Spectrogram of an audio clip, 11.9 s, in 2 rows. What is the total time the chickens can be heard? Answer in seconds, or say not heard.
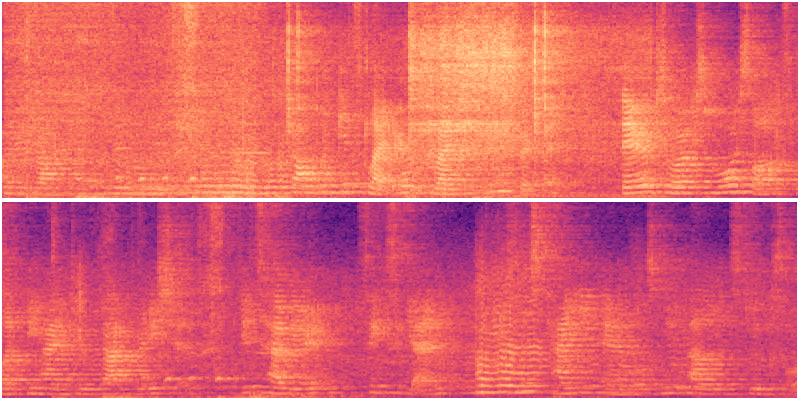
4 s.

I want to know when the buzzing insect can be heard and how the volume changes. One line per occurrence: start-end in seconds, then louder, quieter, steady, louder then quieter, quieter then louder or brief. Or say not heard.
0.0-11.8 quieter then louder.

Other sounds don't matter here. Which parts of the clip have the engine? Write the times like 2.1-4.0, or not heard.
0.0-4.9.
